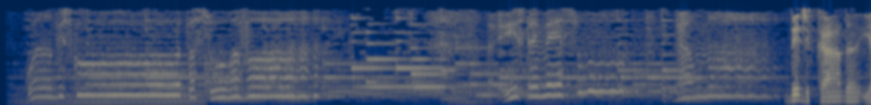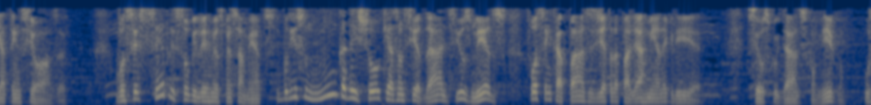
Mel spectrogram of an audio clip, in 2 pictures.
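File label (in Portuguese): MENSAGEM MÃE, Masculino; Telemensagens; Telemensagens 2017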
